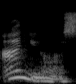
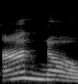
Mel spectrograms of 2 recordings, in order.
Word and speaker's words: año: Never pronounce this as ano with just an N because that means anus. That's not what you mean. That's not what you mean. You mean año.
